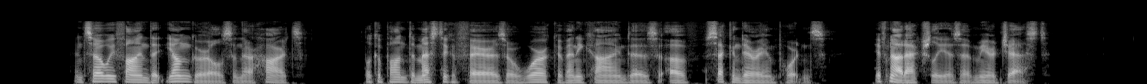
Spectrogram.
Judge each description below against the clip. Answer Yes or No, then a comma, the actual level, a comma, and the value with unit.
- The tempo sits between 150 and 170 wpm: Yes, average, 155 wpm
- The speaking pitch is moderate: No, very low, 85 Hz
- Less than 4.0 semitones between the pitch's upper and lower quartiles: No, average, 5.0 semitones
